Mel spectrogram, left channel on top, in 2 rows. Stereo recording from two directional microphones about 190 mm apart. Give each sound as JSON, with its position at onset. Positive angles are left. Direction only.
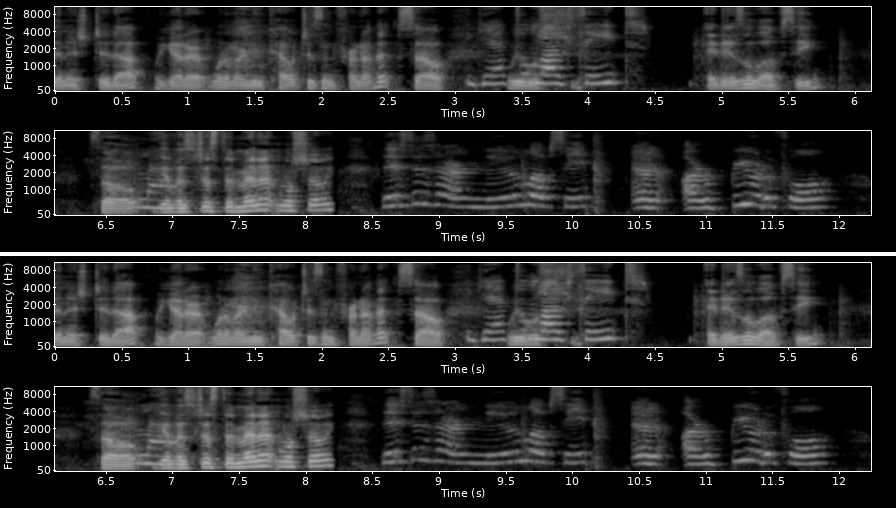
{"t": 0.0, "sound": "a child's voice", "side_deg": -10}
{"t": 1.3, "sound": "speech", "side_deg": 0}
{"t": 1.6, "sound": "a child's voice", "side_deg": -15}
{"t": 3.2, "sound": "speech", "side_deg": 0}
{"t": 3.4, "sound": "speech", "side_deg": -10}
{"t": 4.8, "sound": "a child's voice", "side_deg": -15}
{"t": 9.3, "sound": "child singing", "side_deg": 0}
{"t": 9.7, "sound": "hands", "side_deg": -25}
{"t": 10.0, "sound": "a child's voice", "side_deg": -5}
